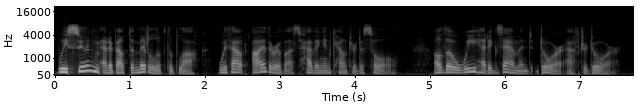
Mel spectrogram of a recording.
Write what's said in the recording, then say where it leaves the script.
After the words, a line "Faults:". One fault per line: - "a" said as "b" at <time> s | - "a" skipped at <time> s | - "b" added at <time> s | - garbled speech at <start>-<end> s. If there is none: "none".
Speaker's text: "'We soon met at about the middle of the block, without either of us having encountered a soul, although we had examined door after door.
"'We soon at about the middle of the block, without either of us having encountered a soul, although we had examined door after door.
Faults:
- "met" skipped at 0.6 s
